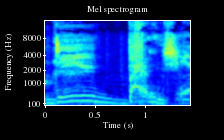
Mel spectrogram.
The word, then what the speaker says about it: D'Banj: It's D-B-A-N-J, but the D as an apostrophe behind. I'm old school, he's 20-something. – No, you're pronouncing it well. It's perfect. Debange, I like it.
